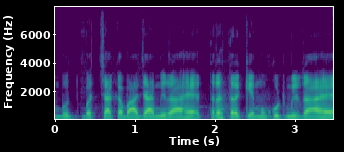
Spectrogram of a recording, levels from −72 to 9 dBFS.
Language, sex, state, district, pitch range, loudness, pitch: Hindi, male, Jharkhand, Deoghar, 115-125 Hz, -18 LUFS, 120 Hz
